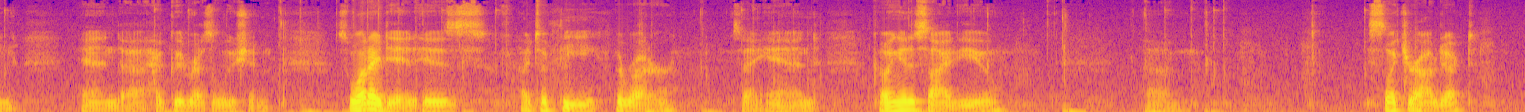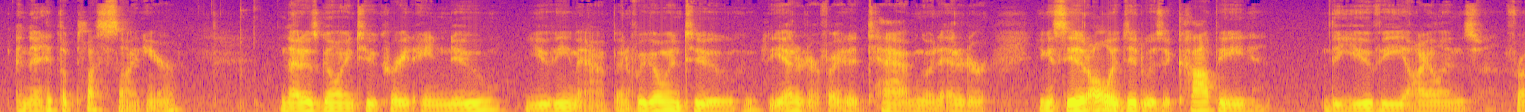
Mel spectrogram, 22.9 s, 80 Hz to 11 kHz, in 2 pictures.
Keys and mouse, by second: 0.1-1.2 middle drag, 1.5 alt+shift+middle drag, 1.8 alt+middle click, 2.3 Tab, 2.7 alt+a, 3.0 alt+middle click, 3.3 alt+shift+middle drag, 4.8 KP_3, 5.6 alt+shift+middle drag, 6.9 Tab, 7.3 a, 8.1 Tab, 8.8 alt+shift+middle drag, 13.3 click, 16.2 Tab.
